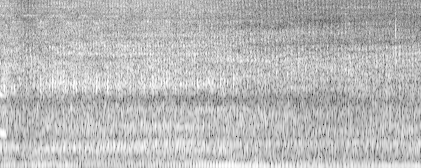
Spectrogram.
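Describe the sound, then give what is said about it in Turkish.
A car stopped in front of a pedestrian idles with a steady, continuous low rumble and faint mechanical hum, holding an even loudness throughout, with no voices. “Önünden araba durmuş, çıkartılabilir.”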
